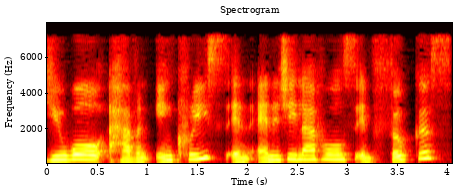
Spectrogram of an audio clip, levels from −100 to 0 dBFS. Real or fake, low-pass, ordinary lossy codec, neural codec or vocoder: fake; 7.2 kHz; MP3, 48 kbps; codec, 16 kHz, about 1 kbps, DyCAST, with the encoder's durations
